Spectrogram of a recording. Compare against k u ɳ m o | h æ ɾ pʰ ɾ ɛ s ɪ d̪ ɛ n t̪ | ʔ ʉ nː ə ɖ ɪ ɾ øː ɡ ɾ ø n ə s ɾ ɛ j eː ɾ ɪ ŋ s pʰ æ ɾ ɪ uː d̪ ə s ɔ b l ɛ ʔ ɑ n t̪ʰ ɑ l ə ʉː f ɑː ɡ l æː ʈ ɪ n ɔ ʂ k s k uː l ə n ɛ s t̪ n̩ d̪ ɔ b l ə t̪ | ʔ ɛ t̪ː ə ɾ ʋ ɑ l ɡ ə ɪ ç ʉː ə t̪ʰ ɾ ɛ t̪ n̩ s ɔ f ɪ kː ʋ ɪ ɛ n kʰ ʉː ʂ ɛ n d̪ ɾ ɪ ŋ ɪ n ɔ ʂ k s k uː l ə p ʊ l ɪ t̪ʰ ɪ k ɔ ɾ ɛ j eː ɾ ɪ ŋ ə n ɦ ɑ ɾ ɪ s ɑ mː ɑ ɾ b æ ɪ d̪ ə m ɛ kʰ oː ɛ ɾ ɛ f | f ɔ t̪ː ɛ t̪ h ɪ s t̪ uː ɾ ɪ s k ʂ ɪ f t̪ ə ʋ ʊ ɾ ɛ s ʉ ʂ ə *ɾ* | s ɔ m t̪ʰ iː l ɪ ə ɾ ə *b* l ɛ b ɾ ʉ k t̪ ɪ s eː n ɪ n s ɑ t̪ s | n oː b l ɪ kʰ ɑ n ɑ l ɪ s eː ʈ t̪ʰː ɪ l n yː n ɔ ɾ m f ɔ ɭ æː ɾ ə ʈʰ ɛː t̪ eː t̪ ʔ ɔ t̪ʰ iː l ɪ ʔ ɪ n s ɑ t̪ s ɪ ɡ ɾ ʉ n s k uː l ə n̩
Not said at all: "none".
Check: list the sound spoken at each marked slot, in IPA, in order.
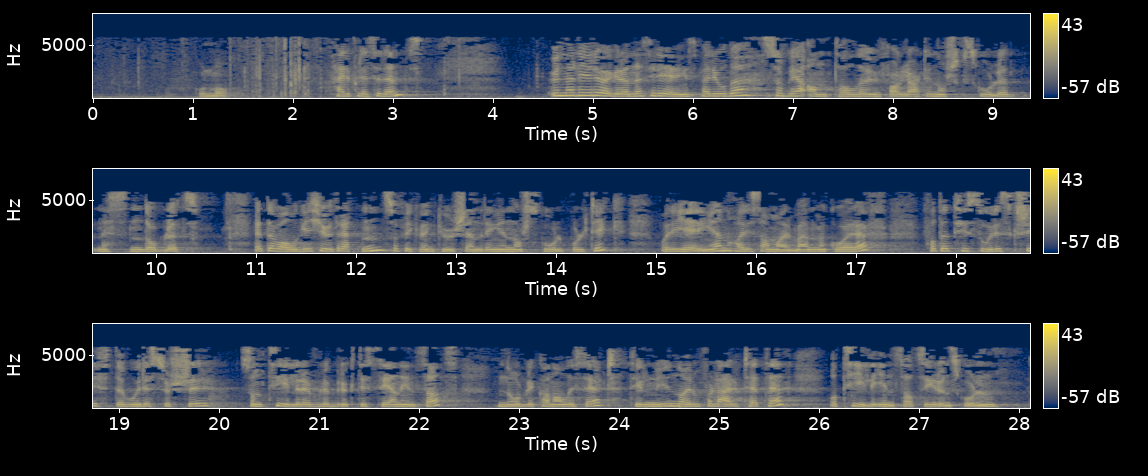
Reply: ɾ, b

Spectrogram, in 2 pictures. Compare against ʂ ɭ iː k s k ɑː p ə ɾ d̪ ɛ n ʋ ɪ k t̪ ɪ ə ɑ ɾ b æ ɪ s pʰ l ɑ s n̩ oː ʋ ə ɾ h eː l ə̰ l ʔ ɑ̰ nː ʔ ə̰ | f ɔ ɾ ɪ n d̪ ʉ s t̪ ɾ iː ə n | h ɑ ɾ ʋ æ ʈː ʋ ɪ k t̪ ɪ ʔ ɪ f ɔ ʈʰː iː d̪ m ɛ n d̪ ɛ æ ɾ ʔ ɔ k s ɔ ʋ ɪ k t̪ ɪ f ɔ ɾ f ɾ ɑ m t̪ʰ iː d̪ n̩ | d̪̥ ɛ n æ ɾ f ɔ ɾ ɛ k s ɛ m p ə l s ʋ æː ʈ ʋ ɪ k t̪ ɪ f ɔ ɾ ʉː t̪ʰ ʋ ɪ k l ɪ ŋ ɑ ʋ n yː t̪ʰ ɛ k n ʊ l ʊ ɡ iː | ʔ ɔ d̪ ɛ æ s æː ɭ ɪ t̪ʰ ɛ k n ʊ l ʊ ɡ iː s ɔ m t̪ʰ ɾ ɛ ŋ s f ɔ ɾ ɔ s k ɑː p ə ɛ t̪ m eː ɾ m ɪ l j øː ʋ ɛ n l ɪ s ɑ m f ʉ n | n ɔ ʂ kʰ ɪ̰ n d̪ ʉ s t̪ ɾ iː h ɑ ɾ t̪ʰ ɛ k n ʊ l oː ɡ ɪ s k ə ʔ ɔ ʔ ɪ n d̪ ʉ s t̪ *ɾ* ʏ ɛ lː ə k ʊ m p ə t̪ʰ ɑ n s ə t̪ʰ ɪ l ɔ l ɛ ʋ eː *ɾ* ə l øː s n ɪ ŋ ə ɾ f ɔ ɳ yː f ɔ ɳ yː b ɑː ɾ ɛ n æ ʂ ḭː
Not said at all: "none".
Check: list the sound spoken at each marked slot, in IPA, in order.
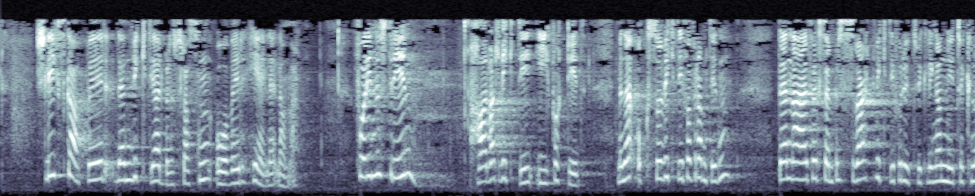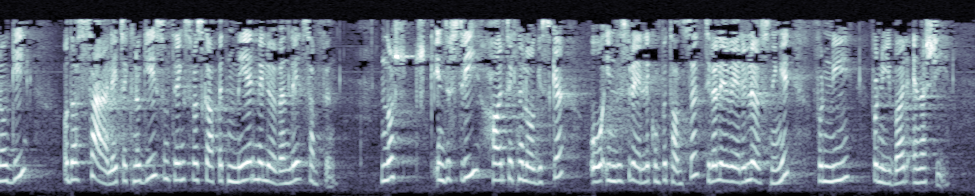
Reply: ɾ, ɾ

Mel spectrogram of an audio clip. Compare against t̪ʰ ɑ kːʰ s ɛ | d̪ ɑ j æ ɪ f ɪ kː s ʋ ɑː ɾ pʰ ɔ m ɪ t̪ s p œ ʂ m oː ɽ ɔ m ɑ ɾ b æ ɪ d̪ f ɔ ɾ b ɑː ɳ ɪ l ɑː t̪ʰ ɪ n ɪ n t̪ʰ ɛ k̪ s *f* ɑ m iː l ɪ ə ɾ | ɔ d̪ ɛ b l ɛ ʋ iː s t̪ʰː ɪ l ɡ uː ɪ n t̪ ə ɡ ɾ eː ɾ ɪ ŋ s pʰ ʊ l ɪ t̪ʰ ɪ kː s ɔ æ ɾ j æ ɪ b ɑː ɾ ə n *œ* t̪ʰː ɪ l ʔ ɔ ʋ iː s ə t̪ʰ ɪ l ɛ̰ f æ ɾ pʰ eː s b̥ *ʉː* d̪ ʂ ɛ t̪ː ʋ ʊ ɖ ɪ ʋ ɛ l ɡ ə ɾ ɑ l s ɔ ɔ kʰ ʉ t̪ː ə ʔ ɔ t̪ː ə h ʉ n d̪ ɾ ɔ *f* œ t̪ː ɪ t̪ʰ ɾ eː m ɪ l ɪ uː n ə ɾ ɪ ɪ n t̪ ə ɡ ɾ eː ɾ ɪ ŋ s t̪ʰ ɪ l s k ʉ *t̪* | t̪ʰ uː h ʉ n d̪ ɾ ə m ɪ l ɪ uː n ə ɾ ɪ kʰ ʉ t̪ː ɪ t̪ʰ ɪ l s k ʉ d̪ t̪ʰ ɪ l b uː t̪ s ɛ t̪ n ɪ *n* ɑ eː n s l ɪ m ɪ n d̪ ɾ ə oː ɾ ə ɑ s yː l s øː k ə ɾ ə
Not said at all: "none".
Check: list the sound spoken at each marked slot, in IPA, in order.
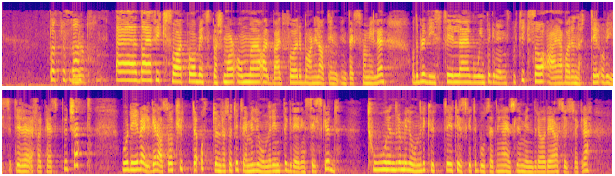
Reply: f, œ, ʉ, s, d̪, ŋ

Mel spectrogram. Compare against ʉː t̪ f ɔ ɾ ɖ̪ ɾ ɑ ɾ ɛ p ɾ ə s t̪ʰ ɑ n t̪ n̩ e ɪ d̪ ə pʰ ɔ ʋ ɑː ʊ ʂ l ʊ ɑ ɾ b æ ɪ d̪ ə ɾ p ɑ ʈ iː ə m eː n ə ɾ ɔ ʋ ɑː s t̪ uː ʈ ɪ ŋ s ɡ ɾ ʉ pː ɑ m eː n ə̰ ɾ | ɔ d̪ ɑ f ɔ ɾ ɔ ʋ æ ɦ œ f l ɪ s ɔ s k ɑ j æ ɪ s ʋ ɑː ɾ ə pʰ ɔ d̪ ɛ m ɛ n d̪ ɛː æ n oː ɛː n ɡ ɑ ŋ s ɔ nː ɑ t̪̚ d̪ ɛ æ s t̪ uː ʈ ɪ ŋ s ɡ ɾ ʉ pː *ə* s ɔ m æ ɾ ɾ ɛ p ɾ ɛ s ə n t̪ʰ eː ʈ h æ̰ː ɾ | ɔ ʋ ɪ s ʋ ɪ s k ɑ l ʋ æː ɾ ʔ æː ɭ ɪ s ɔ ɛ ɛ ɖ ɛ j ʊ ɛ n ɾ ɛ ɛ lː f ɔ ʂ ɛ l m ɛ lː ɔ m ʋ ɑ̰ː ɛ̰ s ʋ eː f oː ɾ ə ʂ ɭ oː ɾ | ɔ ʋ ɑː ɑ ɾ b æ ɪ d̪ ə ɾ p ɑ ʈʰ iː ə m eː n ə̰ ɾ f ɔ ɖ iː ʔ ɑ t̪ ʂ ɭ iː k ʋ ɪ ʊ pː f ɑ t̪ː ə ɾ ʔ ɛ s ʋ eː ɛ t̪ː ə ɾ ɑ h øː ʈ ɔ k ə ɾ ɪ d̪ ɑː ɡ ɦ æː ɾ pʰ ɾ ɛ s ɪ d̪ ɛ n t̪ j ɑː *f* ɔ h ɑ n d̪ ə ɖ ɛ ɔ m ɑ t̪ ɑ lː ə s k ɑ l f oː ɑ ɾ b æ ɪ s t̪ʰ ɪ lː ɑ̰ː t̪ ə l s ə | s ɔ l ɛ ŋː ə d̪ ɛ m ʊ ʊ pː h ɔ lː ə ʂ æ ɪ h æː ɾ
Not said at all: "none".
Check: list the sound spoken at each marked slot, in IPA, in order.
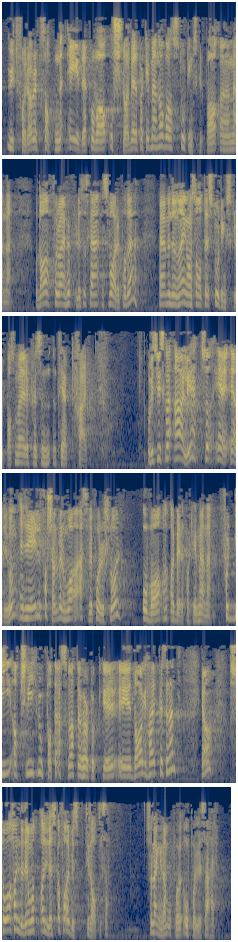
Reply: ɑ, s

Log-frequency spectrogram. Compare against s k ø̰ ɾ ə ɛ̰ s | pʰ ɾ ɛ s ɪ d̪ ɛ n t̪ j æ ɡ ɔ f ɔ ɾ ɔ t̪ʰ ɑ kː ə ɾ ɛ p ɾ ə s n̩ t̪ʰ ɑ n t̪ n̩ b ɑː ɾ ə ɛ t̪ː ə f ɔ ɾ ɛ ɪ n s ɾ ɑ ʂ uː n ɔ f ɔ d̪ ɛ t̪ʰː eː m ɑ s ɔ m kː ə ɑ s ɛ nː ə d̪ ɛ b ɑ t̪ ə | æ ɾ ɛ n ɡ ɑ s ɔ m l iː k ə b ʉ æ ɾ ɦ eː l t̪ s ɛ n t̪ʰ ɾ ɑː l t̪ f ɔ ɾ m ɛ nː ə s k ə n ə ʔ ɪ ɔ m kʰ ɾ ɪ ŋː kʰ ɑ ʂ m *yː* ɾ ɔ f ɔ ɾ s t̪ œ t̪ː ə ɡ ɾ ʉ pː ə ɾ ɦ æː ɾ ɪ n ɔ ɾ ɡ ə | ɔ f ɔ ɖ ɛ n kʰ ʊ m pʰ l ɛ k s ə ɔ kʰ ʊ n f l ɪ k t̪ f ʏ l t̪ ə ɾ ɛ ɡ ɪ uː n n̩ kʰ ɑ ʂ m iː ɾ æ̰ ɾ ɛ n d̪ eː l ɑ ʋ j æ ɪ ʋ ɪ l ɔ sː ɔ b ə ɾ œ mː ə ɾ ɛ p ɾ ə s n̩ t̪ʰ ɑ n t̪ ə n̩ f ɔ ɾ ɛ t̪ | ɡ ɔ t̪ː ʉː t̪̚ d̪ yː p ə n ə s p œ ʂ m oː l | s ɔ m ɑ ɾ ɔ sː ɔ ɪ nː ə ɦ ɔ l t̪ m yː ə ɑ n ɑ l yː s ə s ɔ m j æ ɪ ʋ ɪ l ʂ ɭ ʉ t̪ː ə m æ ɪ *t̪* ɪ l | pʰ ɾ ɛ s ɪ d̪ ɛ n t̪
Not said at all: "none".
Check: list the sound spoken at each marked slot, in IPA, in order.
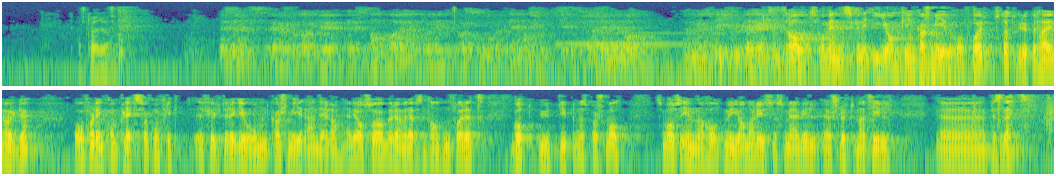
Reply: iː, t̪ʰ

